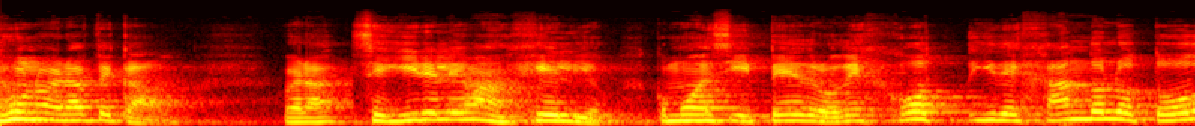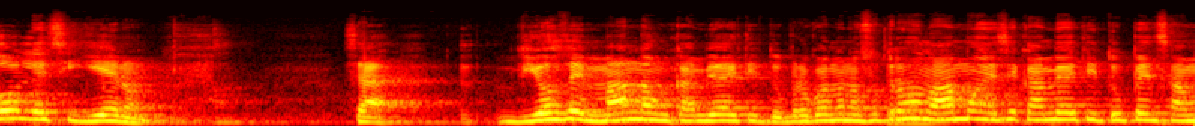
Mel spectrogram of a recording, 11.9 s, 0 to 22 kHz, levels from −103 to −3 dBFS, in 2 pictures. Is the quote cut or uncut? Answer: cut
